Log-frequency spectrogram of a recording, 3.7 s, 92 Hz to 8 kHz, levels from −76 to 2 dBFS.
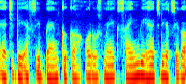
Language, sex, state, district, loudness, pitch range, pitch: Hindi, male, Delhi, New Delhi, -14 LUFS, 125-135 Hz, 130 Hz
